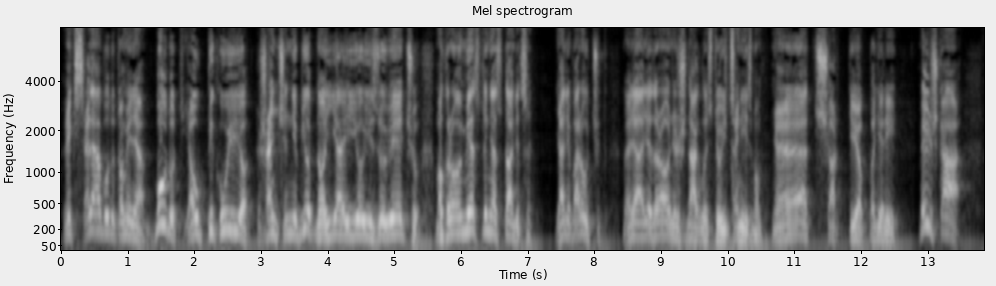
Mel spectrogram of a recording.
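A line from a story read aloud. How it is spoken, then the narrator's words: Shouting. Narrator (Russian): закричал он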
